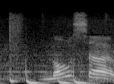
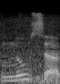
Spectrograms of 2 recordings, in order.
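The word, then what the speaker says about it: Noosa: we are now with Nosa River I think no you probably pronounce it NOA because you also say scoobydoo and this has also two o so that's my logic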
